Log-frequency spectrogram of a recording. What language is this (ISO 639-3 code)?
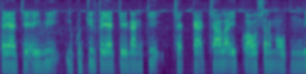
tel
